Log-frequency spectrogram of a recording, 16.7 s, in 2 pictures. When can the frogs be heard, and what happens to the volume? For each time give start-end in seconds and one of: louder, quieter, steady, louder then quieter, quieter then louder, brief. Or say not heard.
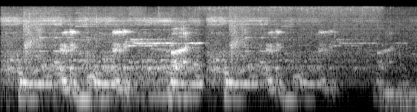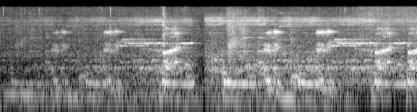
0.0-16.6 quieter then louder.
